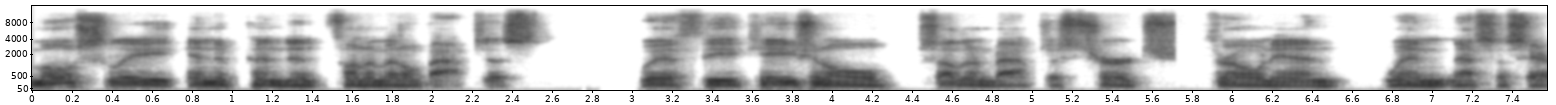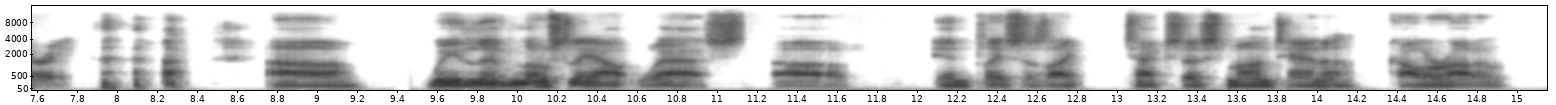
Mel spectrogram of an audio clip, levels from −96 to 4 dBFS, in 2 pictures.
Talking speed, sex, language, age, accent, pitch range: 105 wpm, male, English, 50-69, American, 70-85 Hz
